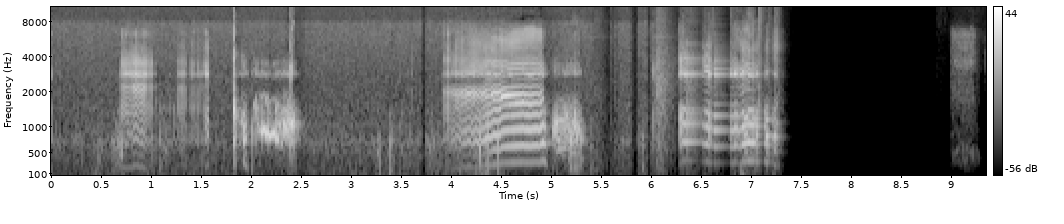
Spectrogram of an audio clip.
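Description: Harsh, high-pitched, musical breath sounds recur with the child's breathing, some with a bleating, whistling quality, between quieter noisy breaths. This is stridor, a sign of narrowing in the upper airway.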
